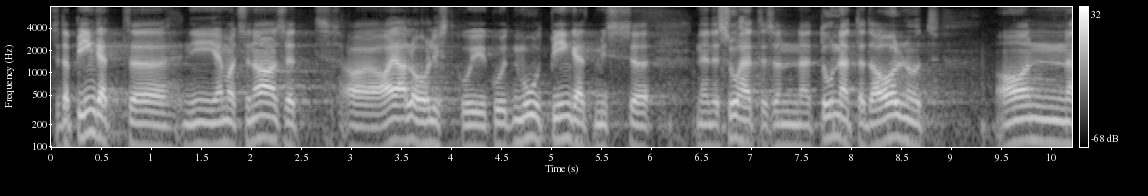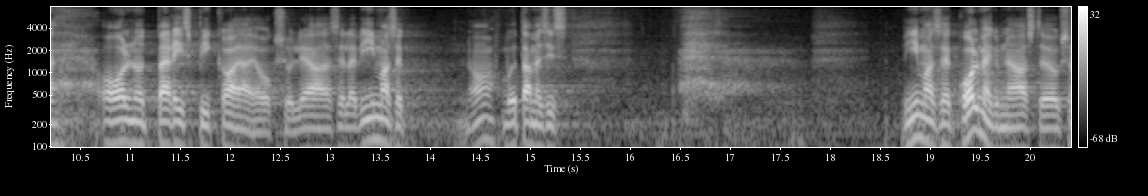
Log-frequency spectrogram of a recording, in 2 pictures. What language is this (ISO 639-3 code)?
est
